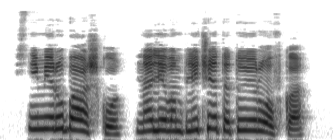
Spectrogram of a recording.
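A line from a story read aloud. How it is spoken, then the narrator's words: Sighing. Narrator (Russian): вздохнул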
